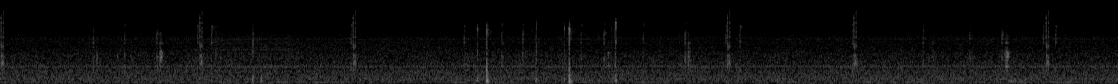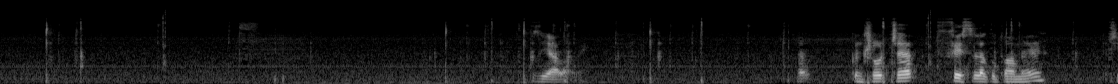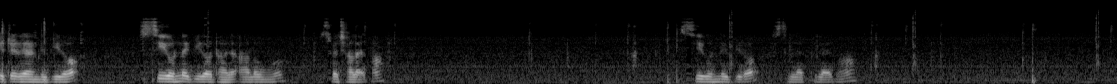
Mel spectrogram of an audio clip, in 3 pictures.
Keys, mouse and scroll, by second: 2.4 KP_3, 3.4-4.4 drag, 7.3-8.5 right drag, 8.4 click, 9.7 middle click, 10.4-11.8 right drag, 11.9 right click, 12.8-13.8 drag, 13.8 KP_3, 15.2 middle click, 19.8 ctrl+Tab, 23.7 c, 29.0 c, 33.3 right click.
